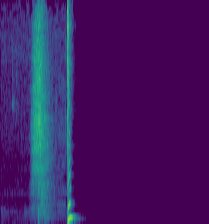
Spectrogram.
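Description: A single short, sharp pop sound effect a little under a second in, rising quickly in pitch, edited in on the cut to a title card.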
